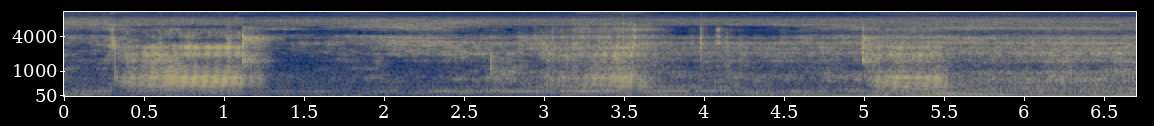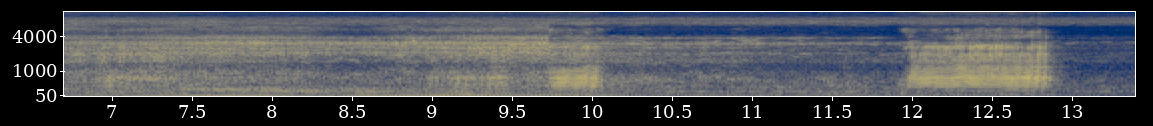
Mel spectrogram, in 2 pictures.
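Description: Loud rattling snores recurring every few seconds with a fluttering, vibrating quality on each breath, over steady background hum.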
